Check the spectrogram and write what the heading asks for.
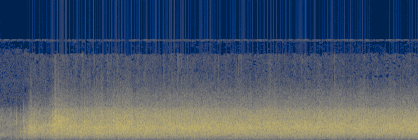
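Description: A studio audience applauding. It breaks out suddenly, reaches full strength within about half a second, and holds steady.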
